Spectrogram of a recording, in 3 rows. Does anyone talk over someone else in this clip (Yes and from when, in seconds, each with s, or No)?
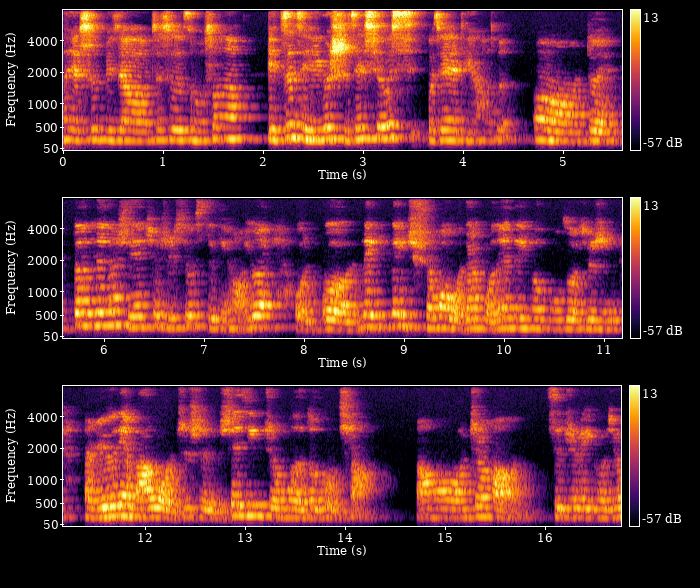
No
